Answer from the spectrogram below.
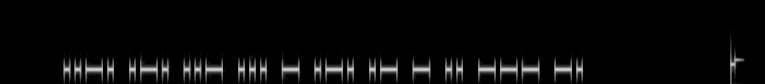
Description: Morse code, heard as a keyed tone, about 22 wpm, 700 Hz. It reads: FRUSTRATION
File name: practice / 22wpm / Eleven Letter Words - 22wpm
